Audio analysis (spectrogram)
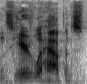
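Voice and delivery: ordinary talk, nothing marked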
